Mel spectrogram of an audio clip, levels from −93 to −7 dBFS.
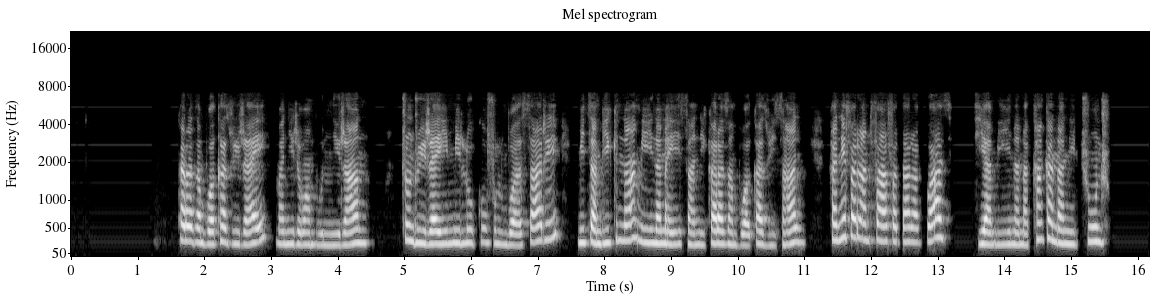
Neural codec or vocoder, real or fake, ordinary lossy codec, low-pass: vocoder, 22.05 kHz, 80 mel bands, HiFi-GAN; fake; MP3, 64 kbps; 7.2 kHz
